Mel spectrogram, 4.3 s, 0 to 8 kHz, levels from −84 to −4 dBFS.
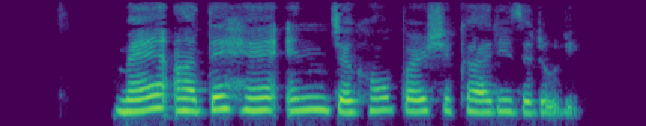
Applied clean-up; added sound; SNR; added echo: none; none; none; none.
